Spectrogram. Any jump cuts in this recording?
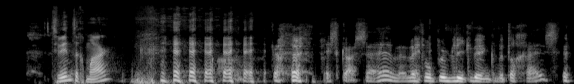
yes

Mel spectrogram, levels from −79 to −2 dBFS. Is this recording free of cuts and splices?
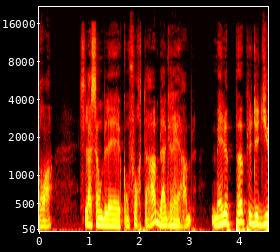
yes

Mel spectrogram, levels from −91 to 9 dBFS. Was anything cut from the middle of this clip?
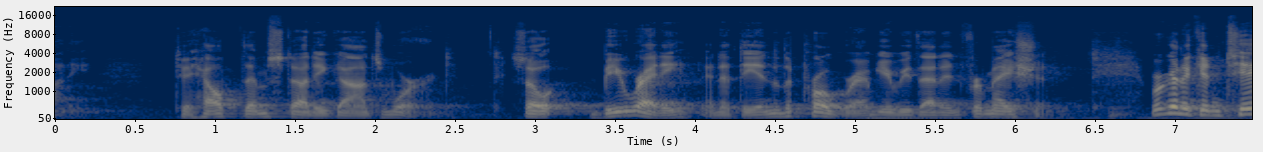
yes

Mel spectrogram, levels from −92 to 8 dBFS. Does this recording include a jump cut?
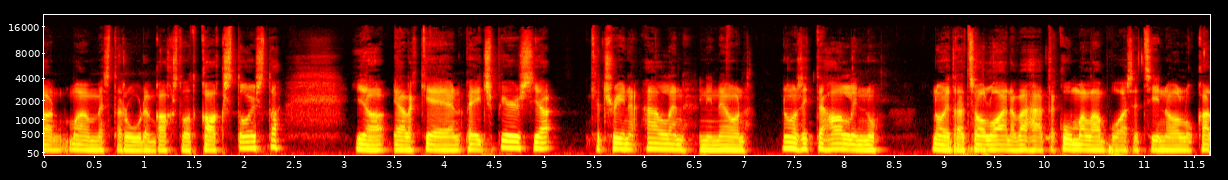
yes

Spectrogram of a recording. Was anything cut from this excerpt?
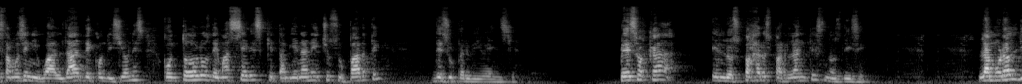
yes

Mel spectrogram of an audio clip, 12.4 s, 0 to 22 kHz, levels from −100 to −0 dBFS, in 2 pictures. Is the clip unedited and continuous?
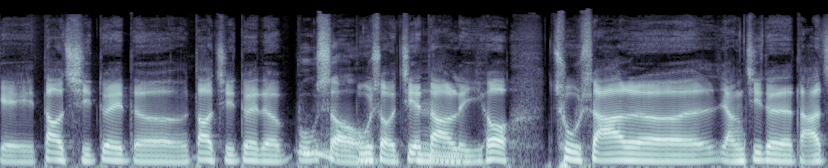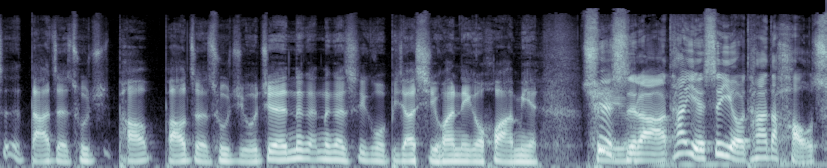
yes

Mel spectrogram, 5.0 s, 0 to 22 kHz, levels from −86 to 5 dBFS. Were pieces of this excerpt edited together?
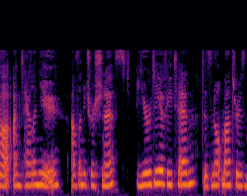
yes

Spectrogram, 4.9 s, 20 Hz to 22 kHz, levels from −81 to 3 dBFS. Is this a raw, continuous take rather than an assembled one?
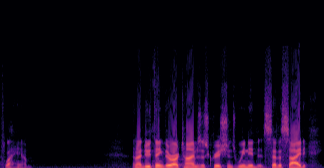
yes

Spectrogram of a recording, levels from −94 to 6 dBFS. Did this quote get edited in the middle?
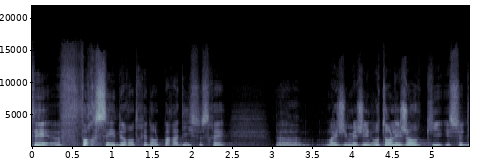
no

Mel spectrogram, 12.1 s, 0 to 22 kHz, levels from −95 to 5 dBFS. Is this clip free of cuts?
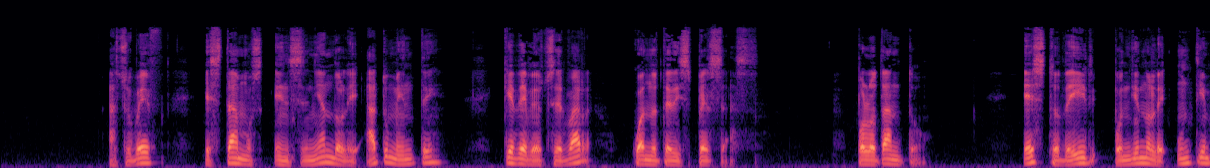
yes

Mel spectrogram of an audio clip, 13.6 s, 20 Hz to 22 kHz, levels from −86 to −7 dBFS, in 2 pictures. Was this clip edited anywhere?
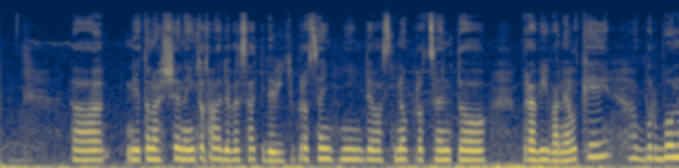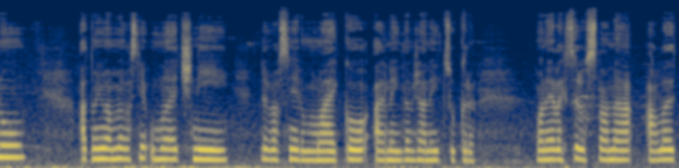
yes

